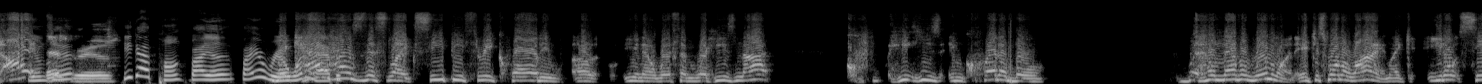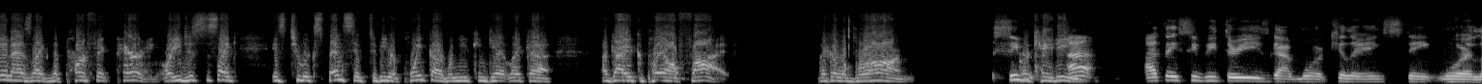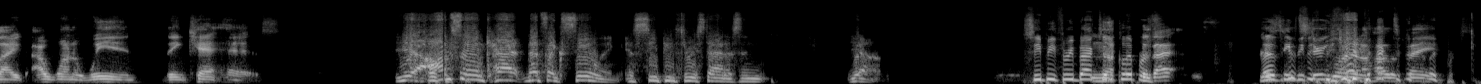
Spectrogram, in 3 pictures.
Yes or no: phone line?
yes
